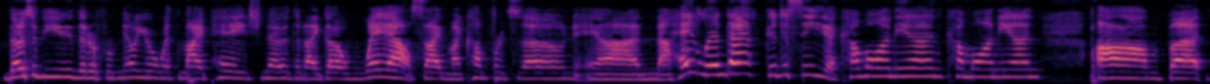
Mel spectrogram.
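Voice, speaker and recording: A woman's voice: on the high side, sharp tone, low-quality recording. A middle-aged woman, chatting casually as she hosts a craft live stream and greets viewers by name. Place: home craft desk.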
